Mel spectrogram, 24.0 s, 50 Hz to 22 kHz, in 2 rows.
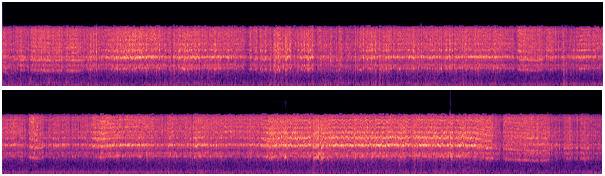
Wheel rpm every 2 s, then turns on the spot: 220, 230, 230, 220, 230, 220, 230, 230, 220, 190, 190, 200.
none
